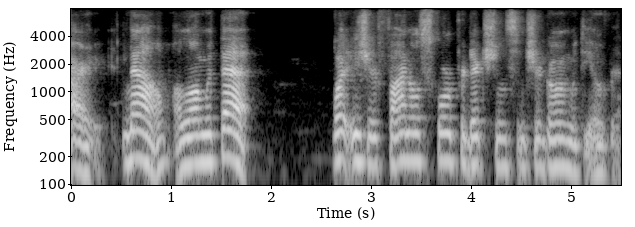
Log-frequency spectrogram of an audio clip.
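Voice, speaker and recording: A man with an unremarkable speaking voice talks at a moderate pace, with a fairly high pitch and fairly even intonation. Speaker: sports YouTuber. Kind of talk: casual sports chat.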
